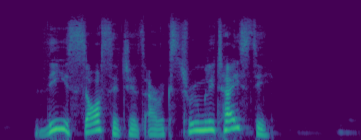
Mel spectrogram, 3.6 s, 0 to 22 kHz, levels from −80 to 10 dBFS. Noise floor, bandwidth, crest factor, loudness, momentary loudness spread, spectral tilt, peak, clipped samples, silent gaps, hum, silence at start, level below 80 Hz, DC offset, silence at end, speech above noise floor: -77 dBFS; 14 kHz; 20 dB; -28 LUFS; 12 LU; -6 dB/octave; -10 dBFS; under 0.1%; none; none; 0.35 s; -64 dBFS; under 0.1%; 0.95 s; 50 dB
